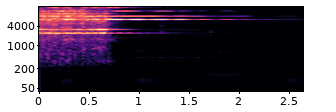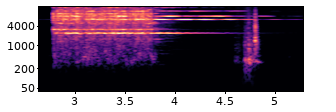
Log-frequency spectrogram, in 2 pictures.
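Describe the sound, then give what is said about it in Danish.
A telephone rings twice in long, bright electronic bursts separated by a pause, loud, followed by a brief clatter as if the receiver is picked up. “Men det er der heller ikke tid til, for telefonen den ringer.”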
